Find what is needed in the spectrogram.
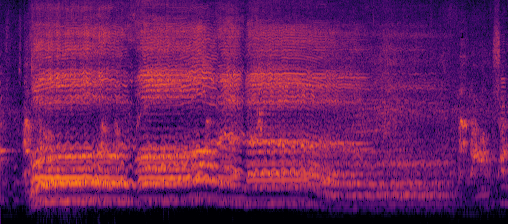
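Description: Male choir singing cante alentejano unaccompanied, many voices together holding long, slow notes. The singing enters about half a second in, breaks briefly between phrases, and grows quieter toward the end.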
